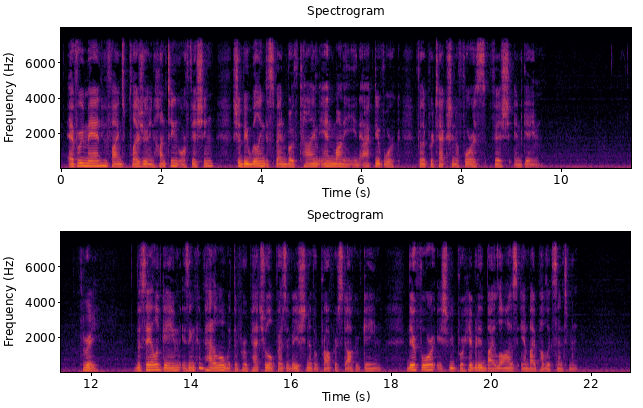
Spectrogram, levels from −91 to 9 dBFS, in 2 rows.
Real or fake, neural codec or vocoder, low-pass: real; none; 7.2 kHz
